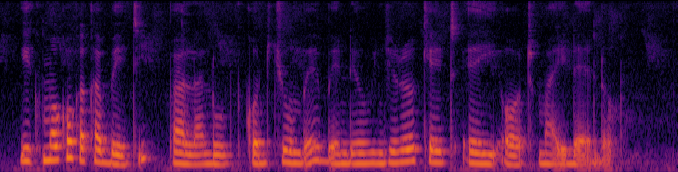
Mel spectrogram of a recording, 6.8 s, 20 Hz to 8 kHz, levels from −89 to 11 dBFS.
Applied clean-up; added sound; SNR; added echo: none; none; none; none.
